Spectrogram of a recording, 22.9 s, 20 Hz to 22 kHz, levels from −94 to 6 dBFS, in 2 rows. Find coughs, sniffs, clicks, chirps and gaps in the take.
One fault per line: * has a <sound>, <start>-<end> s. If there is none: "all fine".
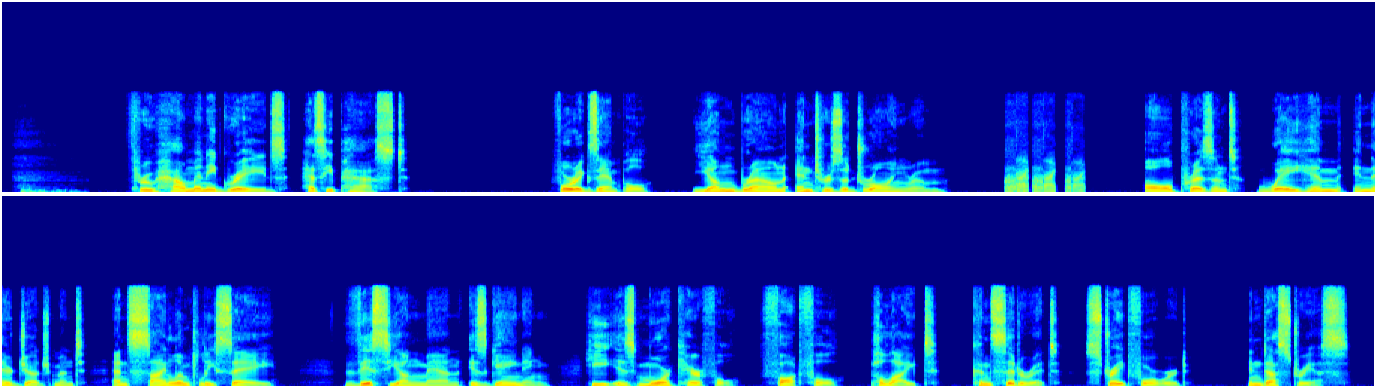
* has a sigh, 0.1-0.7 s
* has a laugh, 8.4-9.0 s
